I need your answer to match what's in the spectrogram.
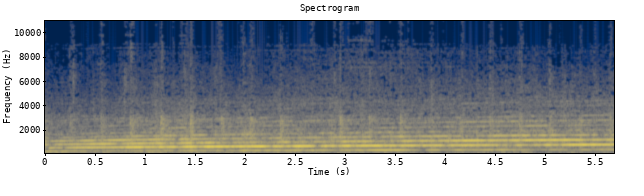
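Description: A loud, sustained siren, the 'turullu' that announced the shift change of mine workers in Mieres, wails steadily, its pitch rising slowly as it holds a continuous drone with strong harmonics, with a faint crackling background and no voices. It sounded in honour of former mayor Aníbal Vázquez.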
